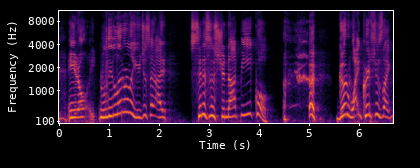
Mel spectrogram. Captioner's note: laugh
